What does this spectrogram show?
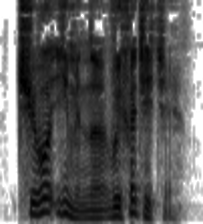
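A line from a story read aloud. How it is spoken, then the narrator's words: Uncertain question. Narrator (Russian): неуверенно спросила Кэтрин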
